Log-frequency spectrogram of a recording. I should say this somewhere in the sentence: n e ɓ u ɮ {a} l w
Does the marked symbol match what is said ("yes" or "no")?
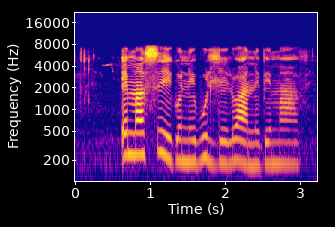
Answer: no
